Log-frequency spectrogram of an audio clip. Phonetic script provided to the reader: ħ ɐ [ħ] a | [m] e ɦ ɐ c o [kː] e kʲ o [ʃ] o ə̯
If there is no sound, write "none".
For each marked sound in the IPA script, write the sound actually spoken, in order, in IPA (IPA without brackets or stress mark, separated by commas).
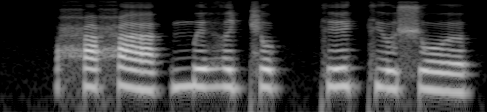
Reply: ħ, m, kː, ʃ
